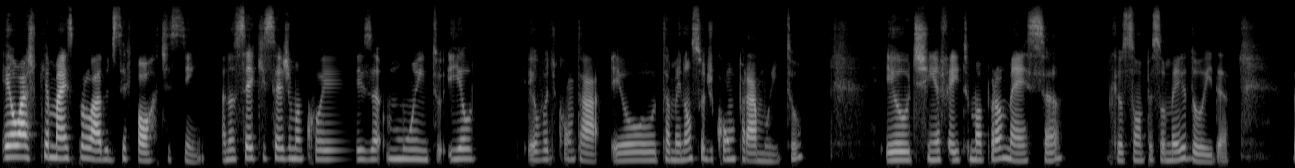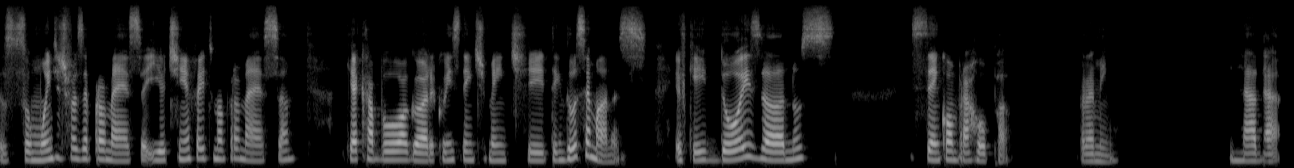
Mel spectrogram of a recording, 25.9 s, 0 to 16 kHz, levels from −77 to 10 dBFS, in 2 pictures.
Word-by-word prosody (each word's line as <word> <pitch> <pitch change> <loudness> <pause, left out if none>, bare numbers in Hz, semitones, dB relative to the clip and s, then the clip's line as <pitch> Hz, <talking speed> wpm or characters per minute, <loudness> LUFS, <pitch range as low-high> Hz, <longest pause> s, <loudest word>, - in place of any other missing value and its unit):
eu 245 +2 +9
acho 250 -1 +9
que 260 - -5
é - - +3
mais 225 -1 +8
pro 240 - -3
lado 200 -1 +6
de 185 - -2
ser 225 0 -9
forte 180 +3 +1
sim, 165 -6 -10 0.2
a 190 - -9
não 205 - -3
ser 225 +2 +2
que 230 +1 -8
seja 220 0 +1
uma 210 -1 -4
coisa 200 0 -6
muito 210 -2 -6
e 210 - -5
eu 215 0 0 0.6
eu - - -5
vou 200 +2 -9
te 205 - -17
contar. 175 -5 -1
Eu 180 +1 -4
também 185 -1 -6
não 200 - -2
sou 220 -1 -3
de 205 - -8
comprar 205 -5 0
muito, 165 +9 -12 0.8
eu 185 +1 +2
tinha 190 +1 +2
feito 185 +2 -3
uma 185 -1 -2
promessa, 190 -3 -1 0.4
porque 185 - -11
eu 175 - -6
sou 180 +1 -4
uma 175 - -9
pessoa 175 - -5
meio 180 +5 -2
doida. 155 - -7 0.6
Eu - - -9
sou 185 - -2
muito 190 +6 +1
de - - +4
fazer 215 -1 -1
promessa 175 -6 +1
e 185 - -3
eu 185 - 0
tinha 205 +2 +2
feito 220 0 -2
uma 205 -1 -1
promessa, 195 -1 -1 0.5
que - - +4
acabou 195 -1 +2
agora 175 -2 +4
coincidentemente 180 -2 -2
tem 180 0 -6
2 220 +5 +3
semanas. 270 -6 +1 0.3
Eu - - -1
fiquei 180 +2 -3
2 195 +7 +3
anos, 200 +6 +2 0.8
sem 190 -6 +3
comprar 190 -2 +2
roupa 165 -1 -5 0.7
pra 160 +1 -3
mim. 160 +1 -12 1.1
Nada. 170 -2 -1
195 Hz, 170 wpm, -26 LUFS, 180-215 Hz, 1.1 s, eu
